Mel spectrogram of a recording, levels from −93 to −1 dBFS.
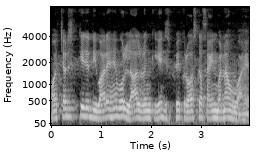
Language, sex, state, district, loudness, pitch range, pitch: Hindi, male, Chhattisgarh, Raigarh, -22 LUFS, 135-160 Hz, 140 Hz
